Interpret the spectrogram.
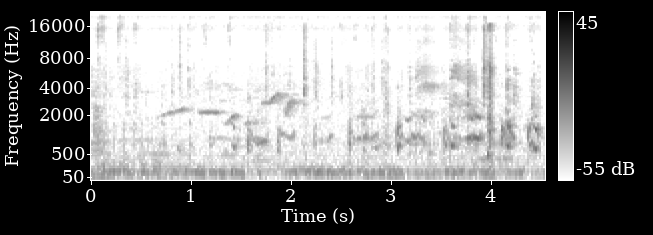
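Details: A sick chicken with disturbed breathing gives a rough, rattling snore under soft squeaky peeps and clucks, over a low background rumble; the snoring is a sign of respiratory trouble.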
